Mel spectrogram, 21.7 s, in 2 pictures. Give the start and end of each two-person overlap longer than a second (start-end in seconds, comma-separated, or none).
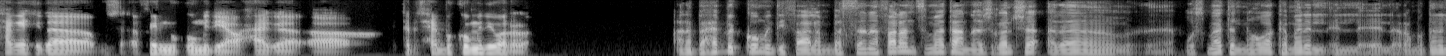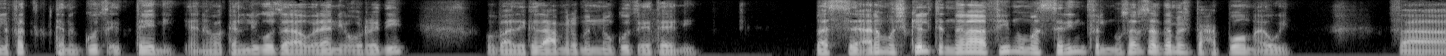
none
